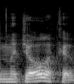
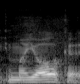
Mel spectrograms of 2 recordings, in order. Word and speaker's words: majolica: going to talk about Americans say molica but we in honor of the way molica is said in the UK we'll pronounce it that way what if the molica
